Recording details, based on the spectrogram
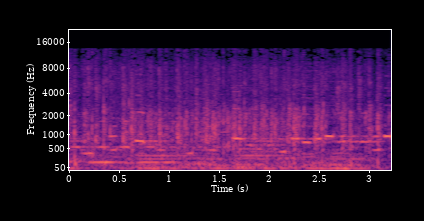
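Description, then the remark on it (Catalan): A studio audience on the RAC1 programme with Marc Giró breaks into sustained, dense applause that holds steady at a fairly loud level for the whole stretch, with a few voices and cheers mixed into the clapping. “un aplaudiment, senyores i senyors”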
